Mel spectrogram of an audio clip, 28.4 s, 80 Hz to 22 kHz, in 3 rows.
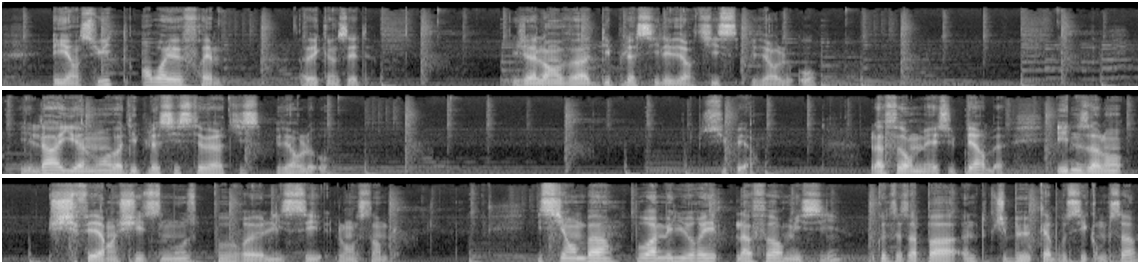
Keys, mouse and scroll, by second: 0.5 z, 1.6 right click, 2.0 b, 5.5-9.5 drag, 9.5 right click, 9.8 b, 12.2-13.4 drag, 13.4 z, 14.2 Tab, 15.5-18.3 middle drag, 18.3 w, 22.4-23.1 middle drag, 23.1-23.7 scroll up 2, 23.7-24.3 middle drag, 24.3-24.8 shift+scroll up 1, 24.8-28.4 middle drag.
